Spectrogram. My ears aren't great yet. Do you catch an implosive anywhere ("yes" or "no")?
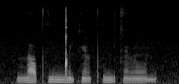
no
